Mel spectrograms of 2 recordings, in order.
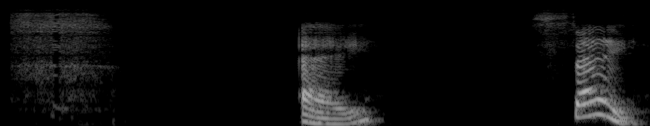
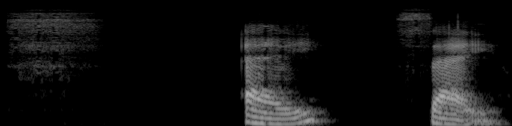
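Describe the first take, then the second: First: S whispered, A, then blend say; sounding out words. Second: S whispered, A, then say lower; sounding out words. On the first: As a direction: hiss the S, then A, then say. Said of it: "sound them out together". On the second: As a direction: hiss the S, then A, then a low say. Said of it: "Let's try it again". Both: Shown as a demonstration.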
